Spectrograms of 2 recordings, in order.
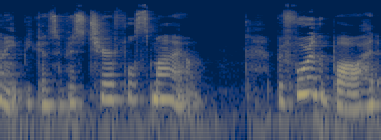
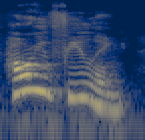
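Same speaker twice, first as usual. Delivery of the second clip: higher, louder question; loud polite question; 8 semitones higher, 10 dB louder than usual. A narrator's reading. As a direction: call up to the dragon. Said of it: "she said".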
